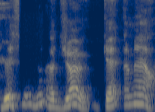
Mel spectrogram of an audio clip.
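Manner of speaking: insistent, pressing, urgent screaming voice. Retelling a work-day argument, voicing a woman screaming at him: retelling a woman screaming. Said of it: "She's screaming at him".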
